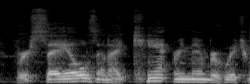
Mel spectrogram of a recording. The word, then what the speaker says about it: Versailles: There's one that's in Versaille or I know how to say it, Versailles, and I can't remember which one it is.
